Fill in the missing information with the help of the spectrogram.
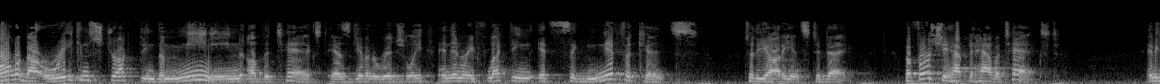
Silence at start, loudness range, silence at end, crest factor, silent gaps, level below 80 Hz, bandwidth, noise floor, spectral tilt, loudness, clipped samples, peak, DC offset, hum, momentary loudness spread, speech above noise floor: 0 s; 2 LU; 0 s; 22 dB; none; -44 dBFS; 8 kHz; -47 dBFS; -5 dB/octave; -24 LUFS; under 0.1%; -2 dBFS; under 0.1%; none; 8 LU; 23 dB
